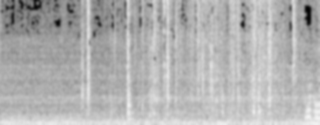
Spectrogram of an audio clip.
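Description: Steady low hum of an idling car heard from inside the cabin, with a few short clicks and sucking sounds as an iced drink is sipped through a straw.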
